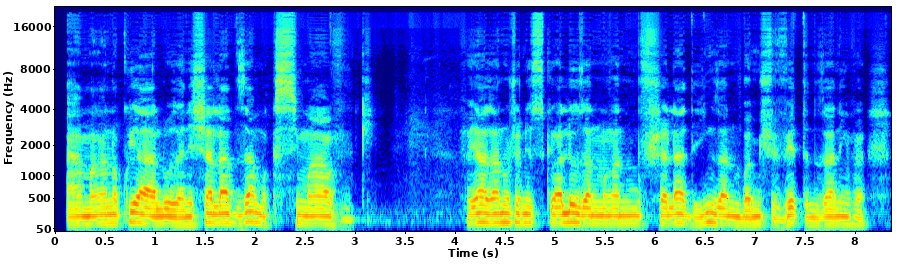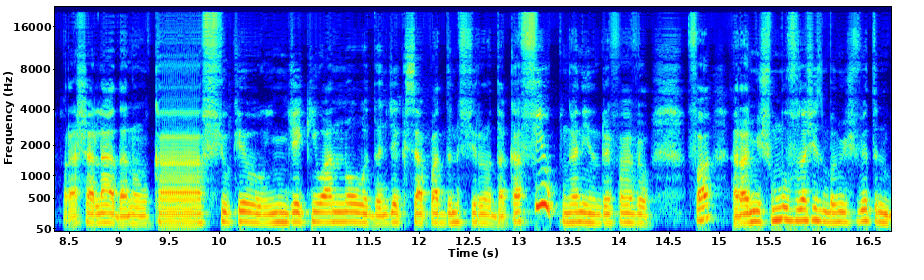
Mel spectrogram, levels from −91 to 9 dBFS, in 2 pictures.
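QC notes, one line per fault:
9.43–9.79 s, system hang loop: after "salady anao", a 21.33 ms slice of audio repeats 17 times, a steady buzz at about 47 Hz, consistent with a 1024-sample buffer cycling while the system froze. Speech resumes on "avao indraiky hoagnignao da", with little or nothing lost.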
